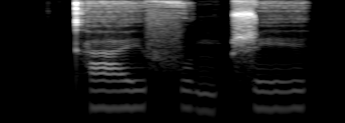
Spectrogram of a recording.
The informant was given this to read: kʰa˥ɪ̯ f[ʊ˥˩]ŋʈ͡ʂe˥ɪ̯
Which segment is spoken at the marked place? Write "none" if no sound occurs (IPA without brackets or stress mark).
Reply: ʊ˥˩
